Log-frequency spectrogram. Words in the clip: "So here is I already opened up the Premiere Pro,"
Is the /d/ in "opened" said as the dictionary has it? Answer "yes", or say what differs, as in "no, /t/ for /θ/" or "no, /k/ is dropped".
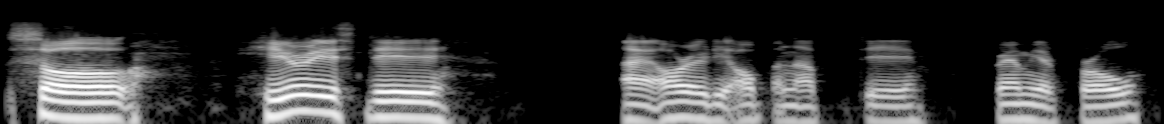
no, /d/ is dropped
